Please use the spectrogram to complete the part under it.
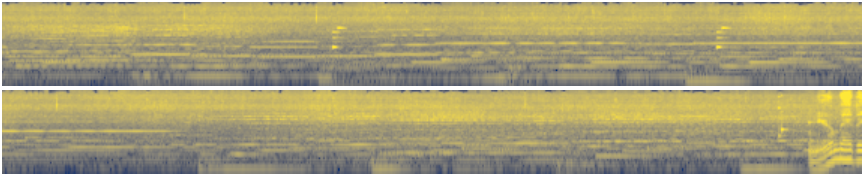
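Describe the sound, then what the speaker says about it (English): Rain falls in the video game Genshin Impact, a steady patter over soft background music. "Why is it raining all of a sudden?"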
